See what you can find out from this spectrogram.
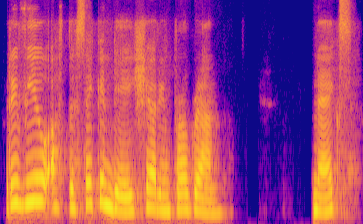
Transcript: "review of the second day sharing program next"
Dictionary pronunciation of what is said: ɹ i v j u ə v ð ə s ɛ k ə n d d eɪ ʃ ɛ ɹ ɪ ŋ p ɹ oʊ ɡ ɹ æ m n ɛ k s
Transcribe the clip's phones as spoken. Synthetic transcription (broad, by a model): ɹ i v j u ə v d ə s ɛ k ə n d d eɪ ʃ ɛ ɹ ɪ ŋ p ɹ oʊ ɡ ɹ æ m n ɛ k s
